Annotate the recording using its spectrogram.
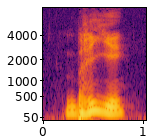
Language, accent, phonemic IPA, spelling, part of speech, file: French, France, /bʁi.je/, briller, verb, Fr-briller.ogg
- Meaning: to shine, to sparkle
